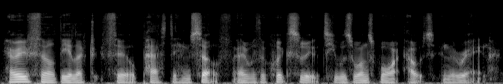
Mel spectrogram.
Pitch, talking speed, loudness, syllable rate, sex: 90 Hz, 250 wpm, -21 LUFS, 6.2 syllables/s, male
